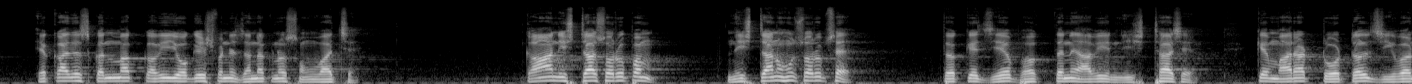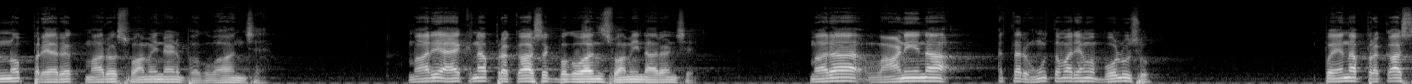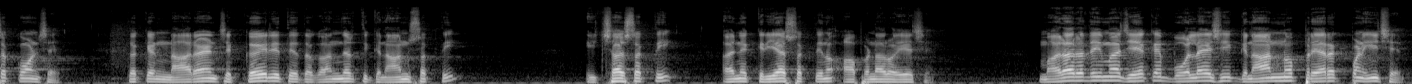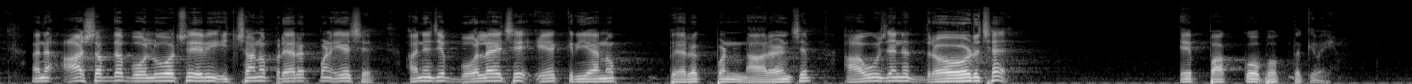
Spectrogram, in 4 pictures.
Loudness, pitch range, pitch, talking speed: -16 LUFS, 115-150 Hz, 135 Hz, 115 wpm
